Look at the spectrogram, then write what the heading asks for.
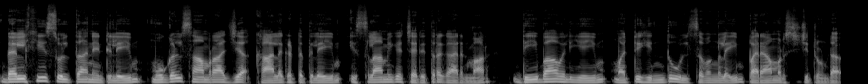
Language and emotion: Malayalam, neutral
